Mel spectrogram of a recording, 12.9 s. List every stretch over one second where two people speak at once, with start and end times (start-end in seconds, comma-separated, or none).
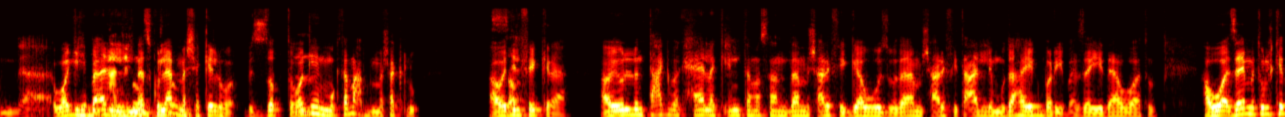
0.7-1.9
